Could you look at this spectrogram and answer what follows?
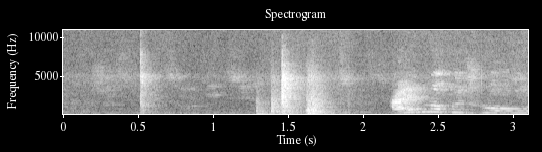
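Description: A home oven door is opened in a kitchen: a light click, then a louder clunk and rattle of the door as it swings down, followed by a person beginning to talk.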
